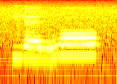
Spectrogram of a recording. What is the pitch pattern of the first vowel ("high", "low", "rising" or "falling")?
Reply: low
